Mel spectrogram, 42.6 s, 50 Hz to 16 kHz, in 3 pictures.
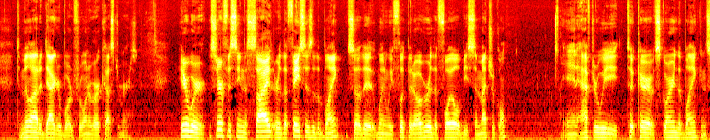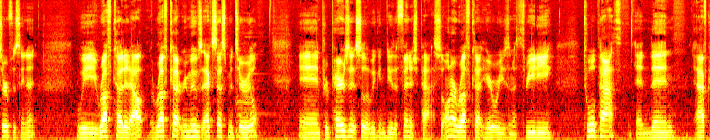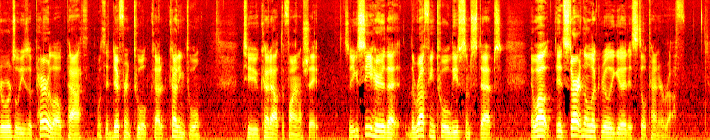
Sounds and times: Speech: 0:00.3 - 0:02.8, 0:03.6 - 0:10.2, 0:11.1 - 0:15.0, 0:15.7 - 0:19.4, 0:20.2 - 0:32.4, 0:33.2 - 0:42.1.

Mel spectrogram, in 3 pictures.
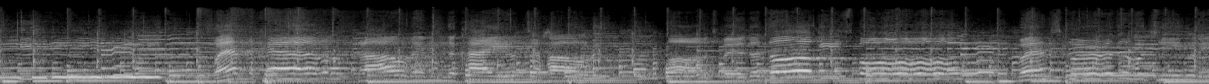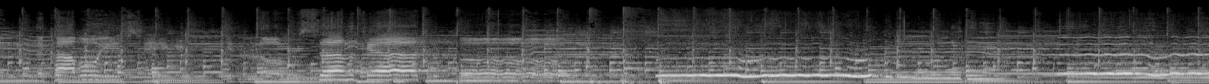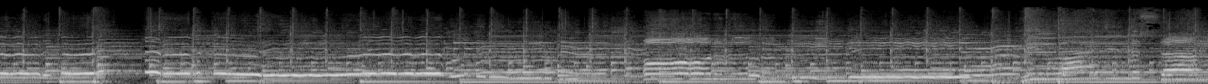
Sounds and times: Music: 0:00.0 - 0:36.2.

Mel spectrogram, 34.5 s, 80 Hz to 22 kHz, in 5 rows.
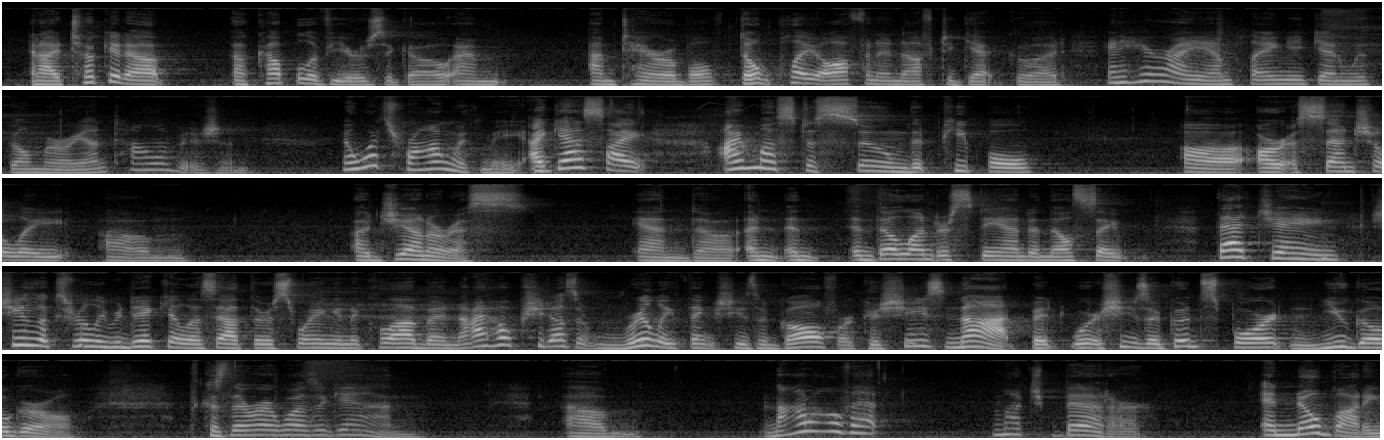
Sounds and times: Speech: 0:00.2 - 0:12.1, 0:17.0 - 0:28.0, 0:28.6 - 0:29.7, 0:31.4 - 0:34.4.

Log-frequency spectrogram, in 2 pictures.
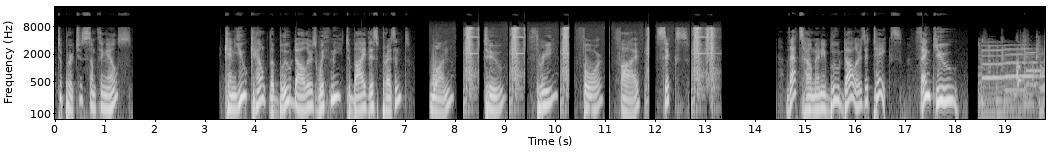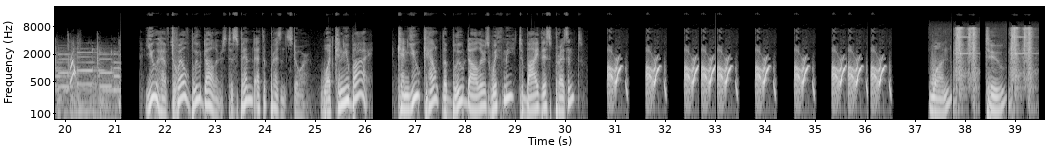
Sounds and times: Speech synthesizer: 0:00.0 - 0:01.6, 0:03.4 - 0:08.0, 0:09.6 - 0:12.7, 0:14.6 - 0:18.1, 0:21.6 - 0:30.4, 0:37.3 - 0:37.8
Cash register: 0:08.2 - 0:09.5, 0:12.7 - 0:13.4, 0:37.8 - 0:39.5.

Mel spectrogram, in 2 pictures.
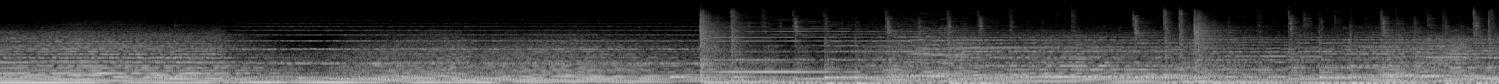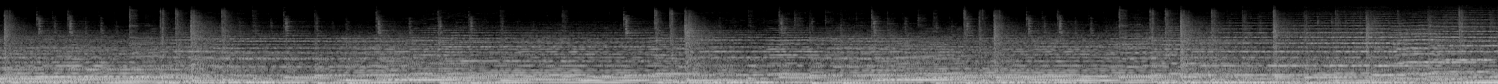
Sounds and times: Sad music: 0:00.0 - 0:29.9.

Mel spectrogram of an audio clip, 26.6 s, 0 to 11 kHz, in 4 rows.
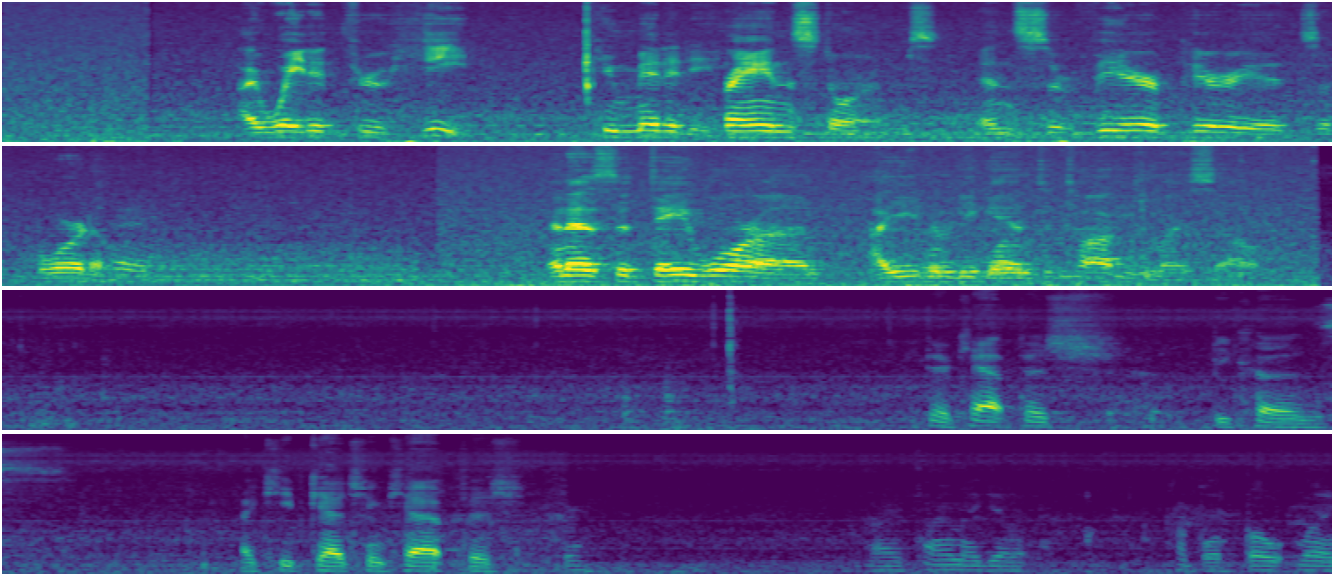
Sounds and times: Speech: 0:01.2 - 0:02.4, 0:03.0 - 0:07.4, 0:09.4 - 0:13.0, 0:17.9 - 0:20.4, 0:21.1 - 0:22.9, 0:24.3 - 0:25.1, 0:25.8 - 0:26.6.

